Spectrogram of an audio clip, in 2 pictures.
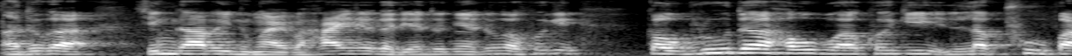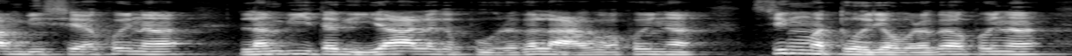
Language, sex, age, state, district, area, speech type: Manipuri, male, 45-60, Manipur, Imphal West, rural, spontaneous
